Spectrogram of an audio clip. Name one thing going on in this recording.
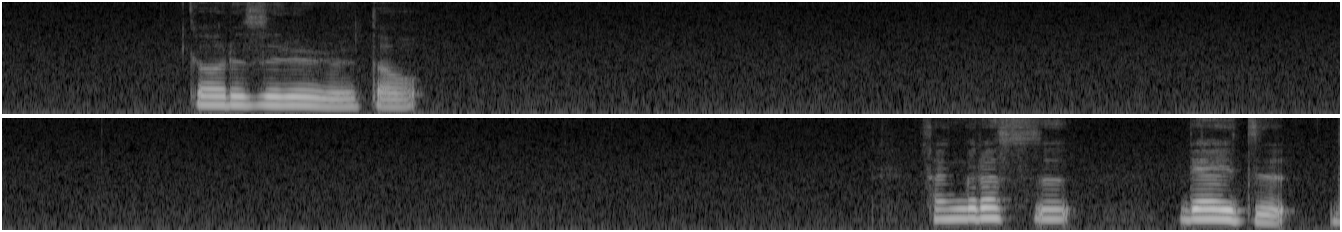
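A young woman speaks briefly and brightly, close to a microphone.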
